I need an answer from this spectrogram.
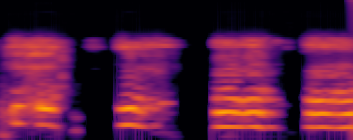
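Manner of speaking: high mock screams of fright from the passenger seat; retold panicked screaming. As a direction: mimic a terrified man yelping as the car takes off. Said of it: "he starts screaming and carrying on".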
